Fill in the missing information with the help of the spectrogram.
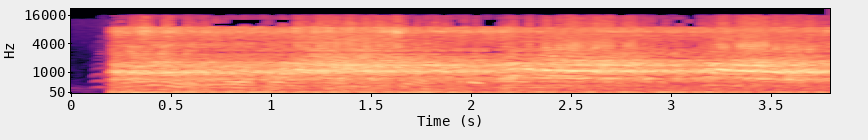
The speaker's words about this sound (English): Hey, he's screaming on every good bounce when it pulls at his butt piercings.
